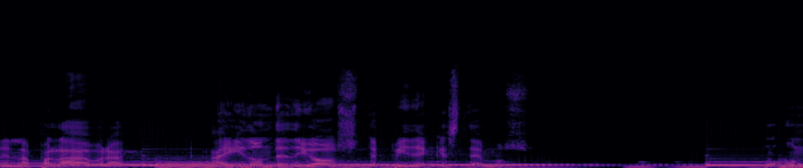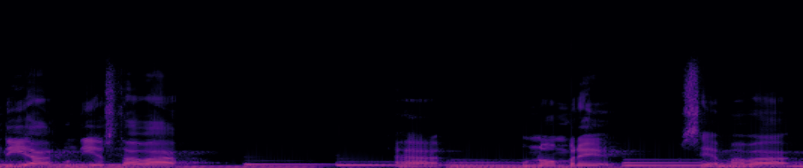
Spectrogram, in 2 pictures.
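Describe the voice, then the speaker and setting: A man with a Mexican accent preaching a sermon as pastor, telling a story with lively, acted-out quotes. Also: high voice. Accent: Mexican Spanish. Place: church. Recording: loud guitar music behind.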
